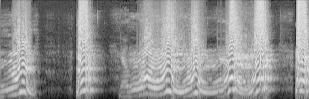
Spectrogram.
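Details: Foster Great Dane 'talking' to say he is ready to eat breakfast: a drawn-out moaning howl that rises, then a sharp yelp after a short pause, then a run of wavering, bending moans rising and falling in pitch, ending in another sharp yelp.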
